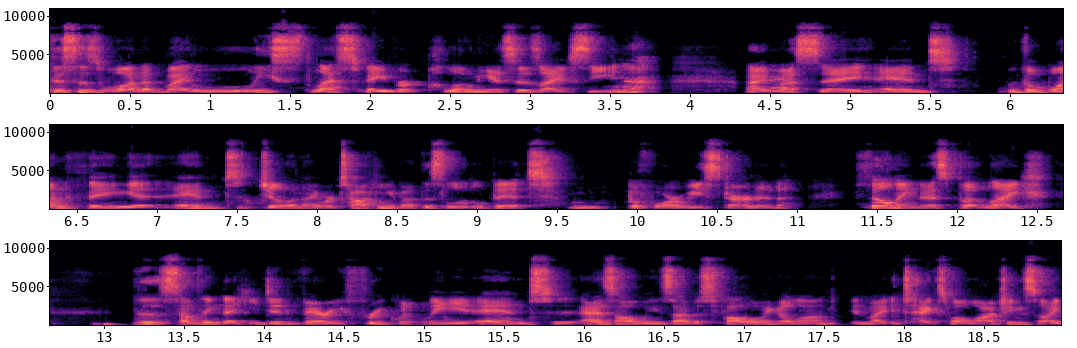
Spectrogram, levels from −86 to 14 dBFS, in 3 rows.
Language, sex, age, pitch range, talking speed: English, male, 30-49, 140-170 Hz, 180 wpm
